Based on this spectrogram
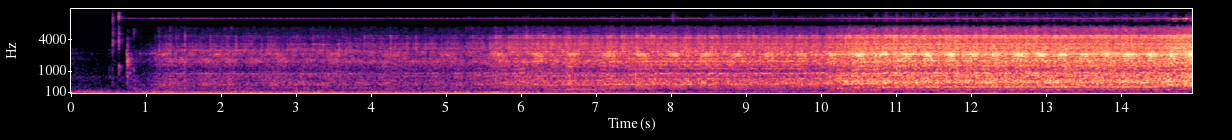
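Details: Refurbished three-phase motor on a Centec 2B milling machine, with new belts fitted and mounts straightened: it spins up to a steady hum with a faint whirr and no grinding, clicking or clatter; it runs smooth and healthy.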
